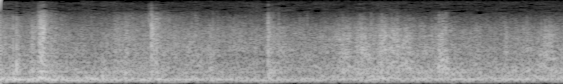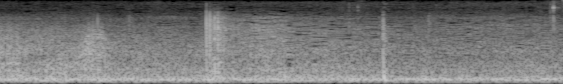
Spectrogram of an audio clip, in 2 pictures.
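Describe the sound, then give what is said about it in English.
Missile strikes during an Iranian missile attack on Tel Aviv land as a few sharp, booming blasts scattered over a constant low, rumbling roar. “Air raid sirens are sounding across Israel as missiles are fired by Iran. Plumes of smoke are visible in Tel Aviv. This is what it sounds like in the city.”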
